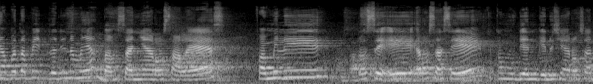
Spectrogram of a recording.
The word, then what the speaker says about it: Rosales: Ini bacanya bukan rosa C. Rosa C. Wih, rosales.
